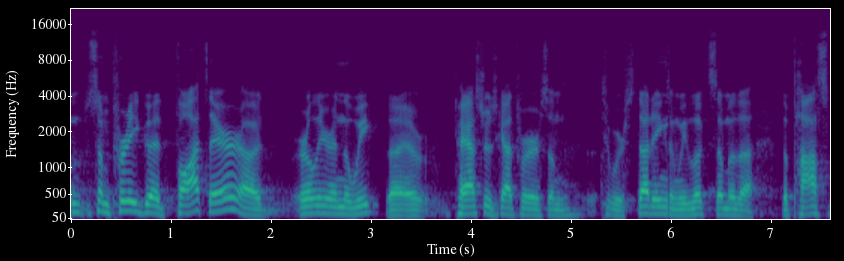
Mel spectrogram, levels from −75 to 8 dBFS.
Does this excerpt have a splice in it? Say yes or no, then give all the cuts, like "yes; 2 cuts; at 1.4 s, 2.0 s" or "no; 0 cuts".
yes; 6 cuts; at 1.3 s, 3.1 s, 4.4 s, 5.3 s, 6.0 s, 6.4 s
